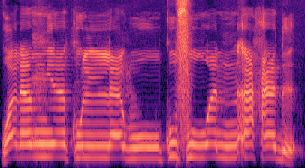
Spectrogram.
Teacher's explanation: کاف پر پیش فا پر پیش، دونوں ہونٹ گول ہو جائیں۔ وَلَمْ يَكُنْ لَهُ كُفُوًا أَحَدٌ۔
